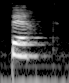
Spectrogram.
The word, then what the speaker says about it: perte: le son est lll autre exemple perte perte perte le mot pertes contient une seule syllabe qui se termine par deux consonnes prononcer art dans ce cas le se prononcer père perte perte la lettre e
